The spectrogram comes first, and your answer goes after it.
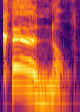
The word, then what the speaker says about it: kernel: can you can see we've got this long e sound uh which is like the three and then you can see the point in the middle that shows that we've got two different syllables and there's a little apostrophe before the first one that means that's the stress so kernel kernel like that going back to what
